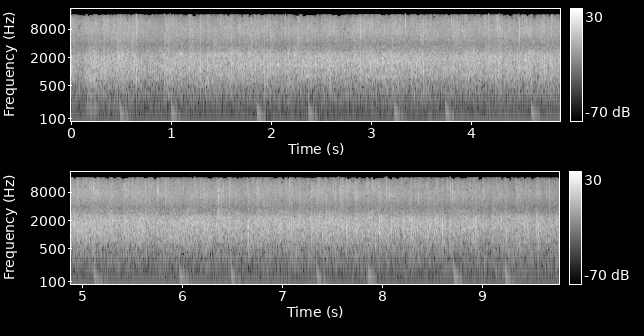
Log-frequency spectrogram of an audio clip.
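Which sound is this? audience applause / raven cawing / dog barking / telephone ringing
audience applause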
